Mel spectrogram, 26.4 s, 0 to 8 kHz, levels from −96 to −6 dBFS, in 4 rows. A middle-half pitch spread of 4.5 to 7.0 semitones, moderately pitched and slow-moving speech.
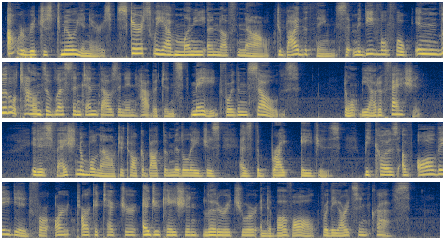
No: average, 5.0 semitones; medium, 160 Hz; average, 145 wpm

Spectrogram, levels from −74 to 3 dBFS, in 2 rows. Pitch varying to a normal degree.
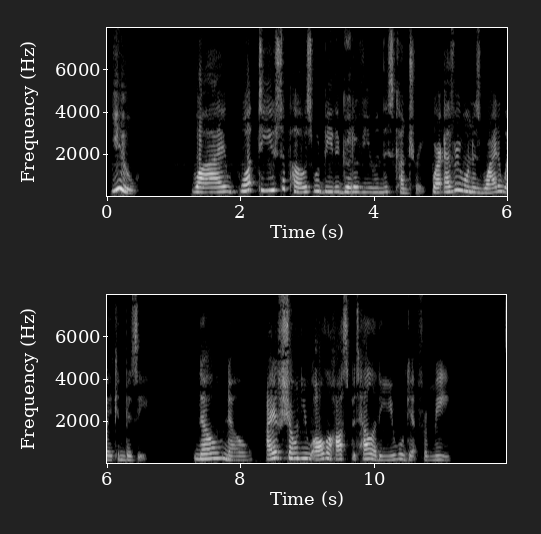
Yes: average, 3.8 semitones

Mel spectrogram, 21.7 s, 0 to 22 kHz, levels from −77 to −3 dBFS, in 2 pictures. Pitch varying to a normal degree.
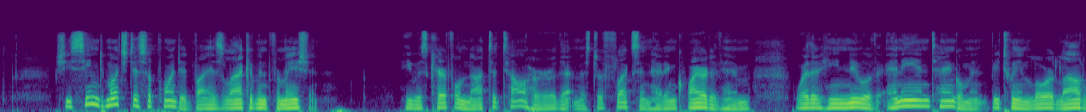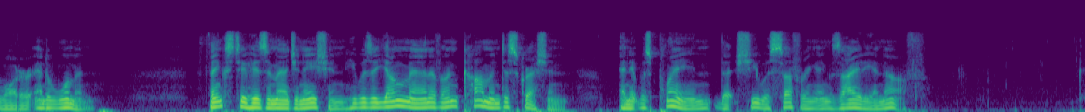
Yes: average, 4.7 semitones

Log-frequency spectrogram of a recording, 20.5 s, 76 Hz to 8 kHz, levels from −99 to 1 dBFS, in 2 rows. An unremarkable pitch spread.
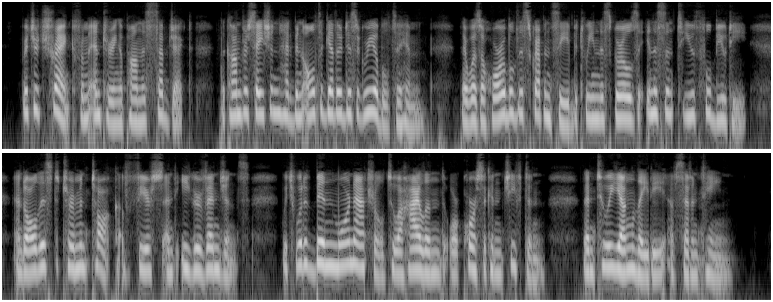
Yes: average, 3.8 semitones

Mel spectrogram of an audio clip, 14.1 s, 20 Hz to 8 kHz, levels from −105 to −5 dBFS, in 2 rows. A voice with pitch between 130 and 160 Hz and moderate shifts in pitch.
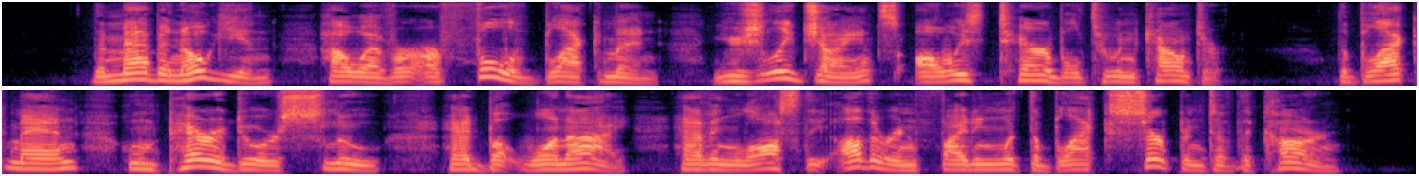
Yes: medium, 140 Hz; average, 3.5 semitones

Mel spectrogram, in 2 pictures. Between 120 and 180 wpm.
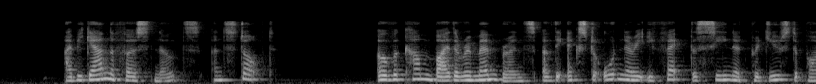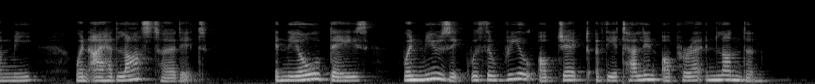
Yes: average, 160 wpm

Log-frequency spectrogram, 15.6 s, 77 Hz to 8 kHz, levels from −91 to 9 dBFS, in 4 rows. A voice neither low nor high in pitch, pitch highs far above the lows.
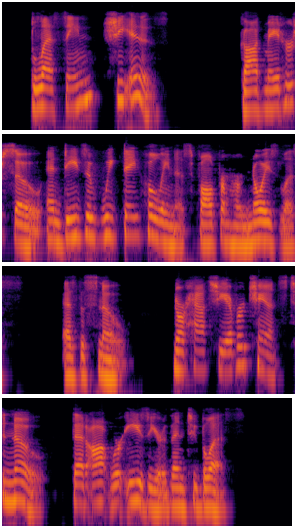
No: medium, 170 Hz; average, 3.8 semitones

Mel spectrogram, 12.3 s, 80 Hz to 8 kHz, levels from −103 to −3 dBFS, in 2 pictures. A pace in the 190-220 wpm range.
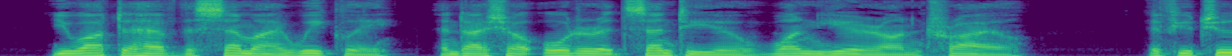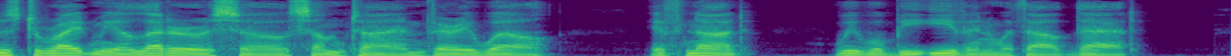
Yes: average, 200 wpm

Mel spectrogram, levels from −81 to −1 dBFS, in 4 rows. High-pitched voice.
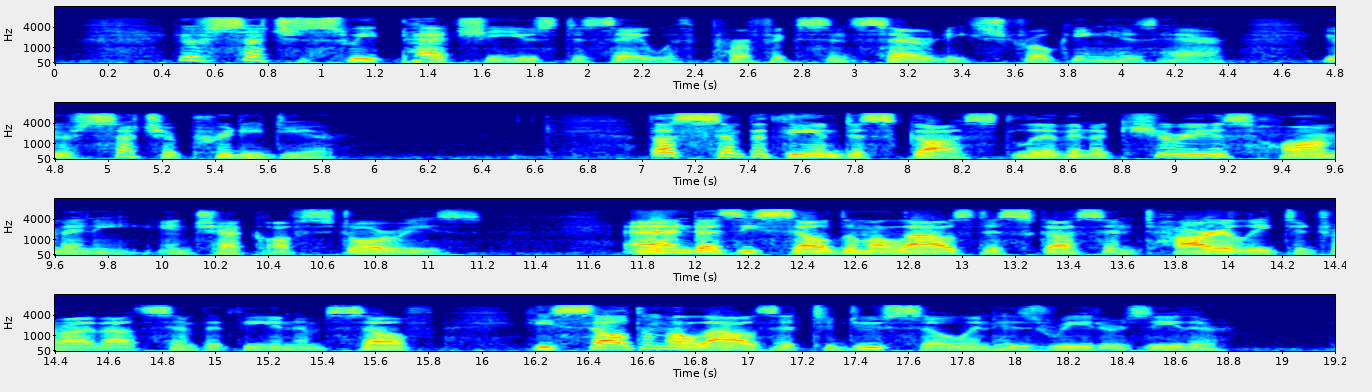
No: low, 125 Hz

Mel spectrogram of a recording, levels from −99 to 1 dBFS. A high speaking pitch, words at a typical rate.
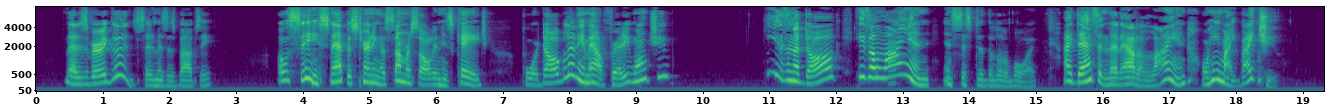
Yes: high, 215 Hz; average, 145 wpm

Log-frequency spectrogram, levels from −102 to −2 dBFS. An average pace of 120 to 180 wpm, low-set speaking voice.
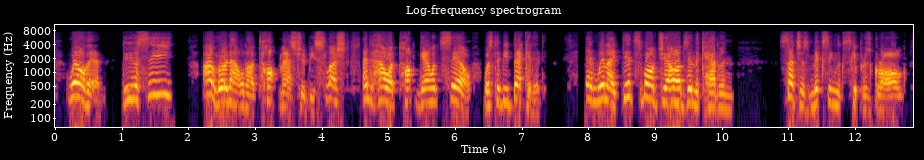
No: average, 170 wpm; high, 230 Hz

